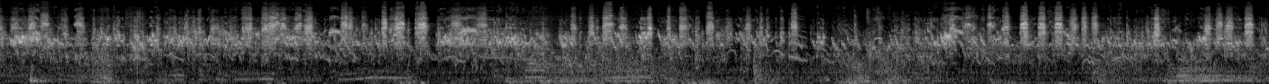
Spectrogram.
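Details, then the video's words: Australian budgies chirping and warbling continuously, many quick high chirps overlapping, some lower wavering notes early on, the chatter briefly thinning near the middle before building again. "Australian Budgies Sounds | Beautiful Budgies chirping Sounds"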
